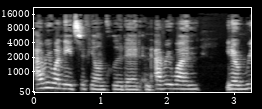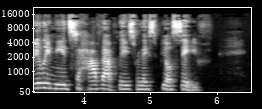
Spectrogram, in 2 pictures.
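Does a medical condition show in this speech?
No.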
